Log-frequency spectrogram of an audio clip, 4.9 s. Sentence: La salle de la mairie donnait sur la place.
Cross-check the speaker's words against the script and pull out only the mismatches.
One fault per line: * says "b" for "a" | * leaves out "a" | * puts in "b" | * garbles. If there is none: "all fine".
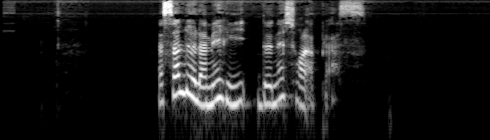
all fine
